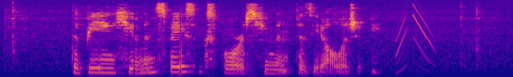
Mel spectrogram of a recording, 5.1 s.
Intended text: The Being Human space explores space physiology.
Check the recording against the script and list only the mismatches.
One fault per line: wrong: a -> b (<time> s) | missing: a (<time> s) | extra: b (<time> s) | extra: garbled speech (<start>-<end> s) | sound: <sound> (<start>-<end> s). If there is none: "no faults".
wrong: space -> human (2.5 s)
sound: chirp (4.0-4.4 s)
